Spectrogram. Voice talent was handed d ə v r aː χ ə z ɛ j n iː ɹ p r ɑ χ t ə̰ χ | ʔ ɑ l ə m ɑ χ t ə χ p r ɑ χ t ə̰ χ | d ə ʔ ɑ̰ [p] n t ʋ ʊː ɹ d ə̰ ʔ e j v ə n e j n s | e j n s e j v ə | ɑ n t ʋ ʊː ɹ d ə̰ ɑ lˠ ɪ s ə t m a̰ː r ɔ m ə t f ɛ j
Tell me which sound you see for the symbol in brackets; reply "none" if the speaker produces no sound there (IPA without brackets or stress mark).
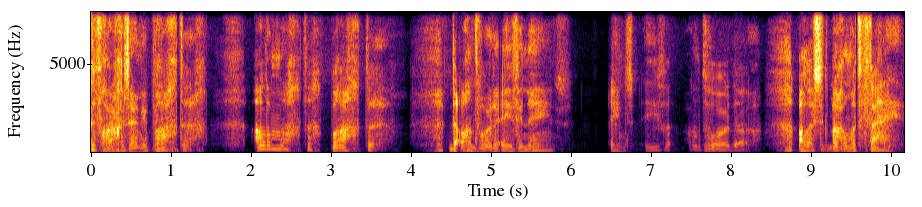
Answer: none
